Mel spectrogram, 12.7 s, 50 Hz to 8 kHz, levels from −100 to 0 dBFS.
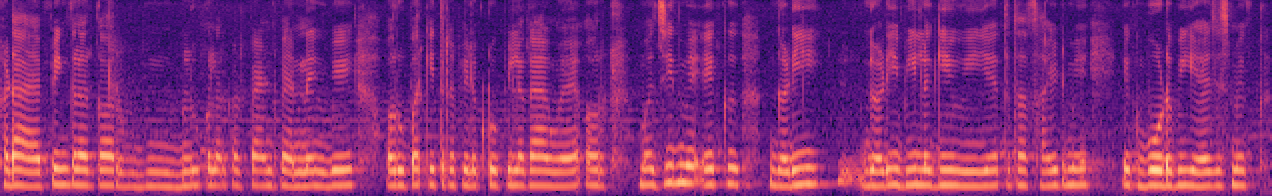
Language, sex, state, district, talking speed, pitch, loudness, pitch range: Hindi, female, Uttar Pradesh, Shamli, 180 wpm, 220 Hz, -19 LUFS, 215-225 Hz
